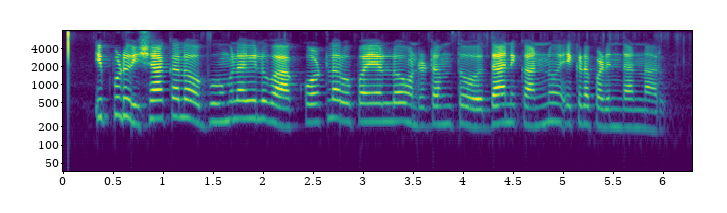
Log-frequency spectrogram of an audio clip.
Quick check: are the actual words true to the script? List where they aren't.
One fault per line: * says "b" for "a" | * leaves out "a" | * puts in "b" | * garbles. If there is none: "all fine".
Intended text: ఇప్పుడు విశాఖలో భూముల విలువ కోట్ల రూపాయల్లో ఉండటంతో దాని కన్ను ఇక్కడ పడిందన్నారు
all fine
